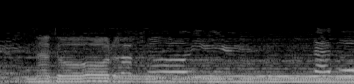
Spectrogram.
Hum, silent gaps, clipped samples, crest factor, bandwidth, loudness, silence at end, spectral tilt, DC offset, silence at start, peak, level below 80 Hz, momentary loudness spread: none; none; under 0.1%; 12 dB; 5.6 kHz; -26 LUFS; 0 s; -12.5 dB/octave; under 0.1%; 0 s; -12 dBFS; -40 dBFS; 3 LU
